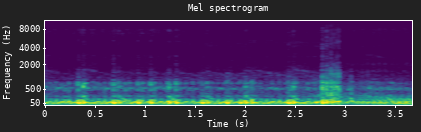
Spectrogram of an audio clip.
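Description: A Harley-Davidson Low Rider S with a heavily worked engine and an aftermarket muffler gives off a deep, steady, loud engine rumble throughout, with a brief sharper burst near the end.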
